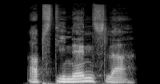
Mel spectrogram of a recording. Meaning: teetotaler (male or of unspecified gender)
- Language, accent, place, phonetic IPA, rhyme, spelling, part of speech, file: German, Germany, Berlin, [apstiˈnɛnt͡slɐ], -ɛnt͡slɐ, Abstinenzler, noun, De-Abstinenzler.ogg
